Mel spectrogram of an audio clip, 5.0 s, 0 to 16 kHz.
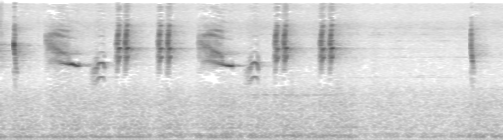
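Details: Woodland nightingale song recorded 30 June 2015 near a home: slurred descending whistles alternating with clusters of sharp clicks, phrases spaced irregularly over quiet background.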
